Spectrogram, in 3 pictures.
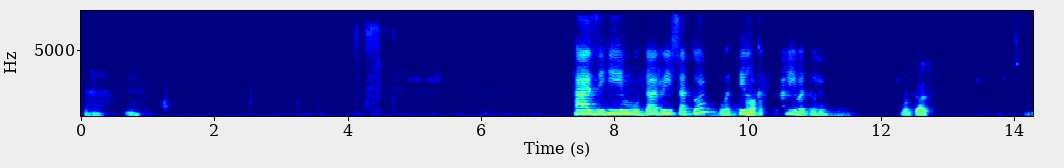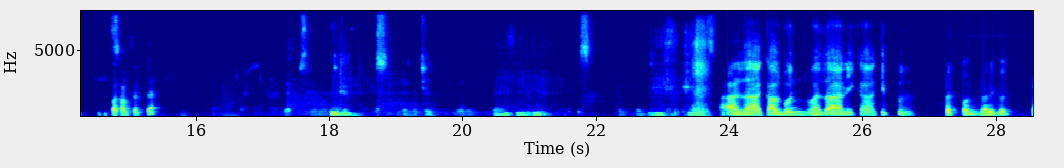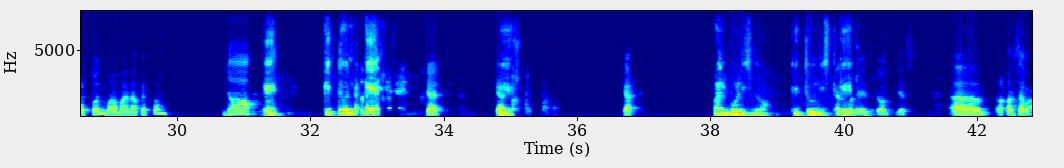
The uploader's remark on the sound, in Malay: Rakaman zoom pada setiap Ahad 9.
